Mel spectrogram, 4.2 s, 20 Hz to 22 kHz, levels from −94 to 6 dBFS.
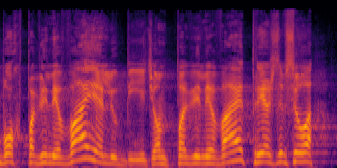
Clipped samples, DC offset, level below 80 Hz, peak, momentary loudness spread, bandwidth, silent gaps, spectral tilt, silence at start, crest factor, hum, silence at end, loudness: under 0.1%; under 0.1%; -52 dBFS; -2 dBFS; 7 LU; 17 kHz; none; -4 dB/octave; 0 s; 18 dB; none; 0.15 s; -20 LUFS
